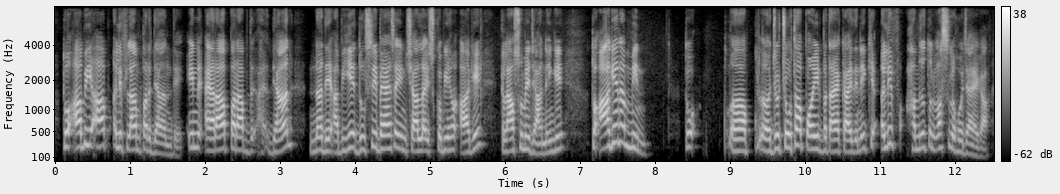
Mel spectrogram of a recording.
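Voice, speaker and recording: A man teaching a recitation class, patient and repetitive, who asks questions and answers them himself. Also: high-pitched. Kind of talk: explanatory recitation lesson.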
